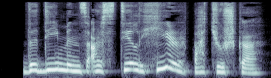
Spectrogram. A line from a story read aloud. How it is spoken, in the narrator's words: she cried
